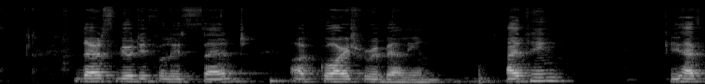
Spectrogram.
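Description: At 3.49 to 3.51 s and again at 6.78 s the speech jumps forward, a case of compressed frames skipped. Each time a couple of frames of the coded stream never reach the output, so about 50 ms of audio is lost. A spectrogram shows harmonic tracks jumping abruptly, and the waveform shows a discontinuous envelope.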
